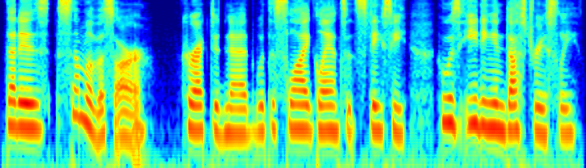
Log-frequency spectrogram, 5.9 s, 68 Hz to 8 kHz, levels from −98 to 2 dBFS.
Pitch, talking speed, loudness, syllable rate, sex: 205 Hz, 185 wpm, -18 LUFS, 5.4 syllables/s, female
